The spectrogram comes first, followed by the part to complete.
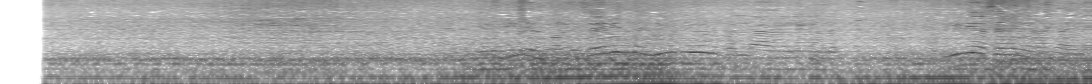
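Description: Mahindra Bolero pickup driving, heard from inside the cab: a steady low drone of engine and road noise. A voice comes in over it in the middle and again near the end.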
